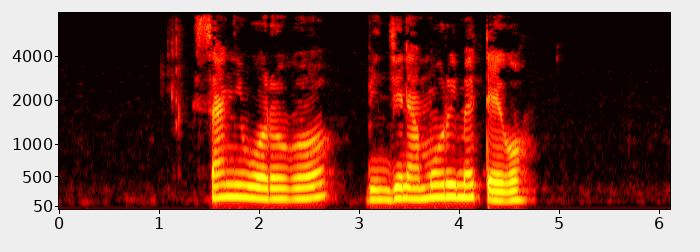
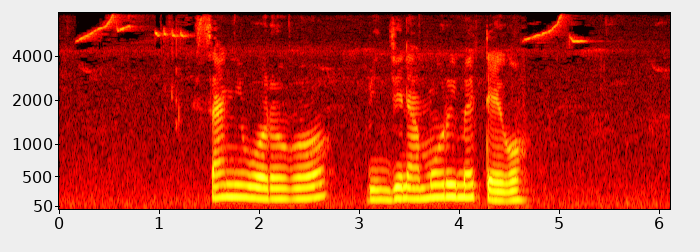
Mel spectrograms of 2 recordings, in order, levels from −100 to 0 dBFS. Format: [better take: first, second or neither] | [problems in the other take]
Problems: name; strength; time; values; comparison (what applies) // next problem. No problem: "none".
first | background sound (Chirp, tweet); 18 dB below the speech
